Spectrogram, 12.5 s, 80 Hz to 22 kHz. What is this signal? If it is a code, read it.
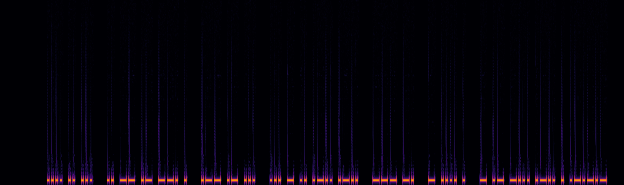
Morse code, heard as a keyed tone, about 28 wpm, 700 Hz. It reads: HIS IMAGE WAS STILL ON THE TABLE.
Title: Sentences from Top 1000 Words - Review Part 4 - 28wpm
